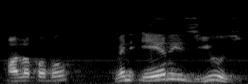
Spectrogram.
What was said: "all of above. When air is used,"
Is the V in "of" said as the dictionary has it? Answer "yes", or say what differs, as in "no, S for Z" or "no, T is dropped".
no, P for V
